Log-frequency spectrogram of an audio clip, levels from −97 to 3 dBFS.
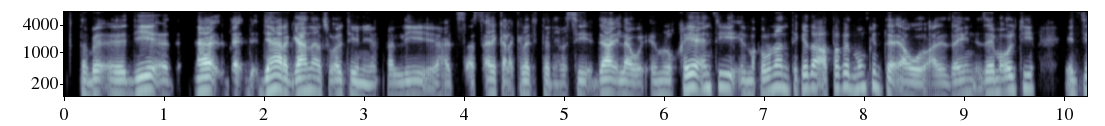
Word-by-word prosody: طب 130 0 -2
آآ 125 -1 0
دي 140 +6 +3
د - - -2 0.3
ده - - +9 0.3
د - - -8
دي 145 - +7
هارجعنا 140 -2 +6
لسؤال 125 0 -2
تاني 110 -5 -5
خليه 115 +3 -5
هاس - - -7
هاسألِك - - -2
على - - -1
الأكلات - - -4
التانية، 105 - -9
بس 105 - -3
ي 120 - -5
ده 130 -1 +5
لو 115 -3 0
الملوخية 120 +9 +1
أنتِ 170 +1 -5
المكرونة 140 -1 -2
أنتِ 150 -4 -7
كده 165 +2 +1
أعتقد 165 +1 0
ممكن 170 +3 -5
ت - - -5
أو 110 -2 +1 0.2
زي 120 +3 -3
زي 130 +1 -1
ما 130 - -3
قُلتِ، 150 +3 -1 0.4
أنتِ 125 +4 -5
130 Hz, 200 wpm, -25 LUFS, 120-155 Hz, 0.4 s, ده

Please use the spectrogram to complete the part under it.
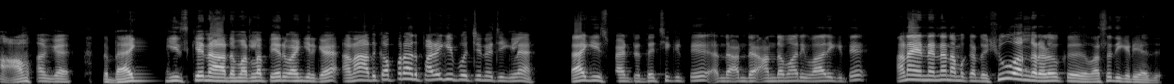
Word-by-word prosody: ஆமாங்க. 145 -1 -2 0.4
இந்த 125 - -6
பேகீஸ்‌க்கே 160 +5 +1
நான் 170 -2 +9
அந்த 160 0 0
மாரில்லாம் 165 +2 +1
பேர் 175 +1 +3
வாங்கிருக்கேன். 165 +1 +1
ஆனா 180 +6 +2
அதுக்கப்புறம் 220 +6 -1
அது 235 - -1
பழகி 230 +3 +2
போச்சுன்னு 205 -2 -4
வச்சுக்கோங்களேன். 165 -1 -4 0.4
பேகீஸ்‌ 180 -6 +2
பேன்ட்‌ட 150 -2 -4
தைச்சுக்கிட்டு, 165 +1 -7 0.2
அந்த 150 +1 -6
அந்த 150 0 -7 0.2
அந்த 155 +1 -4
மாதிரி 165 -1 -4
வாரிக்கிட்டு 165 +4 -4 0.4
ஆனா 225 - +6
என்னன்னா 205 0 +3
நமக்கு 180 -3 -3
அந்த 150 -1 -4
ஷூ 245 - -3
வாங்குற 200 -7 +4
அளவுக்கு 170 -2 0 0.2
வசதி 160 +3 -4
கிடையாது. 105 -6 -5
165 Hz, 160 wpm, -23 LUFS, 155-185 Hz, 0.4 s, நான்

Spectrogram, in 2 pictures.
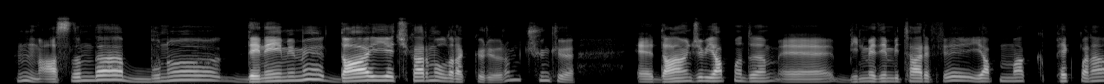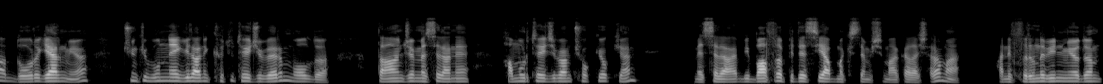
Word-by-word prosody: Hımm, 165 -6 -9
aslında 185 - +3
bunu 180 +9 -4
deneyimimi 165 - +5 0.2
daha 165 +5 +11
iyiye 190 0 +3
çıkarma 175 +2 +1
olarak 145 -7 -2
görüyorum 110 - -8
çünkü, 185 -2 -8 0.6
eee, 120 -2 0
daha 145 +3 +6
önce 165 +1 -4
bir - - -1
yapmadığım, 155 -1 -1
eee, 120 +1 -1
bilmediğim 140 +5 -4
bir 145 - -7
tarifi 145 -3 -1 0.3
yapmak 155 +3 -3 0.3
pek 155 0 -5
bana 165 -4 -3
doğru 135 +3 -3
gelmiyor. 150 +1 +3 0.3
Çünkü 175 -1 -8
bununla 165 +1 -1
ilgili, 160 0 +2
hani, 155 +1 +3
kötü 180 - -16
tecrübelerim 150 +3 -2
oldu. 120 -7 -6 0.5
Daha 135 +2 +2
önce, 145 +1 -4
mesela, 145 0 -2
hani, 140 0 -4 0.3
hamur 150 +3 -5
tecrübem 145 -1 -2
çok 145 +1 -11
yokken, 155 +2 -7 0.6
mesela, 125 -1 -2
bir 135 -3 -10
Bafra 140 +3 +4
pidesi 145 0 -3
yapmak 125 -4 +1
istemiştim 115 +1 -7
arkadaşlara 110 -2 -4
ama, - - -6 0.3
hani, - - -7
fırını 140 +3 -3
bilmiyordum. 145 -1 -1
145 Hz, 135 wpm, -25 LUFS, 135-165 Hz, 0.6 s, daha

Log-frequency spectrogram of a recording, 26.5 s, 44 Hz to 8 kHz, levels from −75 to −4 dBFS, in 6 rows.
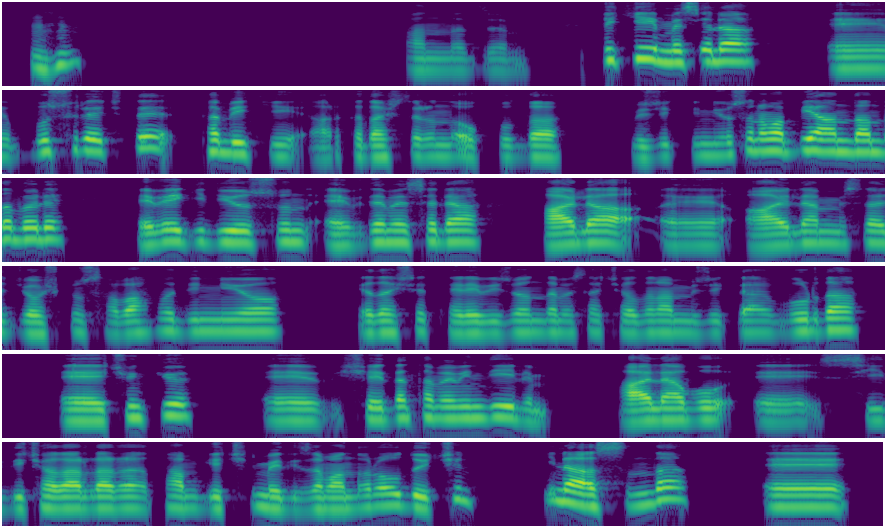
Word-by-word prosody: Hı - - -8
hı. 170 +8 -7 1.6
Anladım. 120 -1 -12 0.3
Peki, 225 +2 +2
mesela, 200 +1 +4 0.3
eee, 135 0 -3
bu 180 - +1
süreçte 195 +4 0
tabii 165 -4 +2
ki, 135 -4 -9
arkadaşlarınla 130 +3 -4
okulda, 130 0 -1 0.3
müzik 135 +3 -10
dinliyorsun 150 +6 -5
ama 185 -2 +5
bir 200 - +5
yandan 180 -1 +5
da 185 -1 +3
böyle, 185 0 +2 0.3
eve 155 +5 +3
gidiyorsun. 155 0 -1
Evde 130 +4 0
mesela 155 0 +2 0.3
hâlâ, 140 +3 +5
eee, 125 0 -5
ailen 130 +5 +2
mesela 145 0 -3
Coşkun 130 +1 -4
Sabah 130 +1 -3
mı 150 -2 -6
dinliyor? 145 0 -1 0.4
Ya 130 - -3
da 140 - +1
işte 135 +2 -9
televizyonda 130 +1 -3
mesela 135 +1 -9
çalınan 135 +1 -4
müzikler 130 0 -7
burada, 155 +2 +1 0.4
eee, 130 0 +4
çünkü, 175 +4 -1 0.3
eee, 130 -1 -1
şeyden 145 +1 0
tam 160 0 -2
emin 155 0 +1
değilim. 155 -7 0 0.3
Hâlâ 135 +2 +5
bu, 140 +1 -2
eee, 125 -1 -7
CD 135 0 -8
çalarlara 135 0 +3
tam 135 -2 -3
geçilmediği 135 -1 -3
zamanlar 130 +3 0
olduğu 160 -2 +2
için 205 - -2 0.3
yine, 200 -3 +6
aslında, 165 +9 +4 0.4
eee, 150 -1 +4
140 Hz, 135 wpm, -24 LUFS, 130-160 Hz, 1.6 s, yine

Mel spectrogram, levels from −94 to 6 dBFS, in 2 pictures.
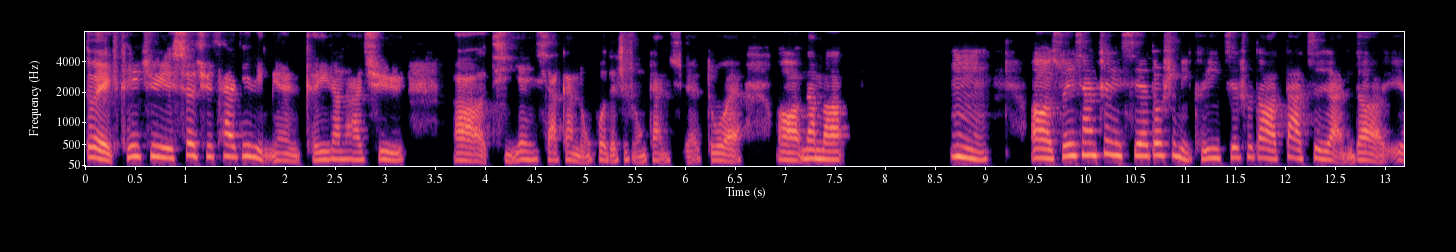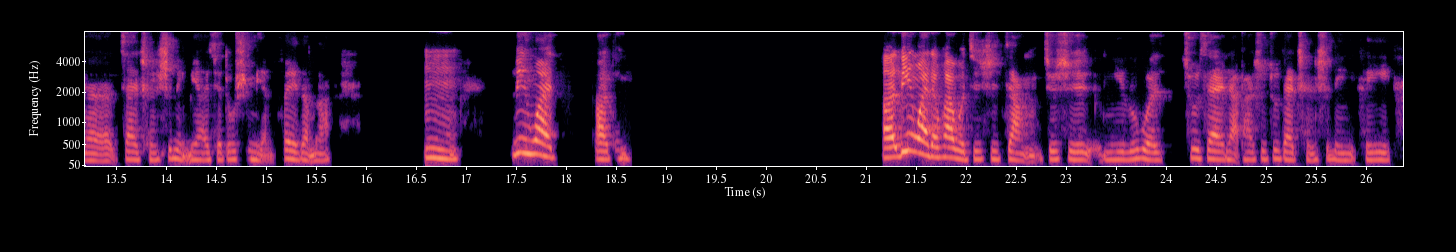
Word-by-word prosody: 对， 200 -8 +6
可 220 - -4
以 240 - +3
去 235 -3 +2
社 260 +6 +4
区 240 0 +1
菜 245 -1 +2
地 250 +1 -1
里 215 -6 -2
面 150 -4 -4
可 160 - -2
以 175 +1 0
让 180 0 -2
他 175 -2 -3
去， 170 -1 0 0.4
啊， 160 -1 +1
体 145 - -3
验 175 +1 -3
一 170 - -6
下 - - -3
干 165 -3 -4
农 120 - -7
活 175 - -5
的 135 - -6
这 170 - -2
种 - - -9
感 160 -1 -6
觉， 185 +3 -10
对， 155 -3 -2 0.4
啊， 165 -1 +3
那 200 0 +2
么 180 -2 +3 1.1
嗯， 205 -8 +1 0.4
哦， 205 0 +5
所 200 +5 -1
以 260 - +5
像 270 0 +3
这 285 +1 0
一 265 - +3
些 255 0 +1
都 270 +1 +1
是 260 -1 -2
你 195 -7 -1
可 185 - -8
以 205 +1 -1
接 220 +2 -4
触 225 +1 -7
到 210 -3 +1
大 215 -4 0
自 195 +1 -4
然 175 -2 -3
的， 165 -3 -2
也 160 - -7 0.3
在 175 -2 -2
城 165 0 -4
市 195 - +1
里 195 - -3
面， 170 - -5
而 160 - -5
且 170 0 -7
都 175 +1 -7
是 180 0 -1
免 170 - -6
费 185 -2 0
的 165 -1 -4
嘛。 150 +3 -6 0.9
嗯， 205 -3 +1 0.5
另 305 +1 +4
外 275 -5 +8 0.4
啊 180 - +3
嗯 185 +1 -8 2.5
呃， 215 +1 +10
另 350 +9 +8
外 300 -4 +10
的 230 -2 +5
话 220 -1 +8
我 190 -4 +1
就 180 +1 -4
是 180 0 -3
讲， 160 -8 -3
就 180 - -3
是 175 -2 0 0.2
你 170 - -6
如 175 +3 -4
果 190 -3 0 0.3
住 205 - -3
在 185 -2 +3
哪 170 -1 -3
怕 170 -1 -8
是 180 +1 -7
住 190 - -7
在 170 -2 0
城 160 -1 -5
市 - - -2
里， 170 -3 -7
你 155 - -8
可 165 - -10
以 165 0 -5
185 Hz, 225 characters per minute, -22 LUFS, 170-220 Hz, 2.5 s, 呃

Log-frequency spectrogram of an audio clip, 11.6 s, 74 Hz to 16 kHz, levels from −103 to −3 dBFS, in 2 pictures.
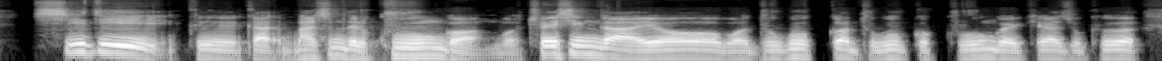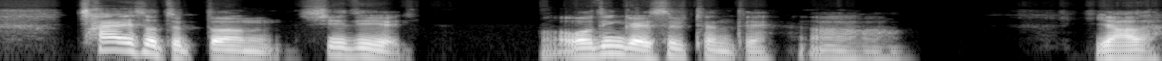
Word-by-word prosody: CD 165 -6 +3
그 100 -3 -2
그러니까 - - +1
말씀대로 105 +2 -1
구운 125 -1 +2
거. 70 - +1
뭐 80 -1 -9
최신가요, 130 -9 +4 0.3
뭐 90 0 -2
누구 105 +4 -2
거, - - -1
누구 100 +2 -4
거 95 - -7
구운 110 +1 -5
거 100 - +2
이렇게 95 +3 -4
해 - - +1
가지고 95 -2 -7
그 105 +2 0 0.5
차에서 185 -7 +3
듣던 100 -4 -2
CD 120 -4 -3 0.7
어딘가 140 +2 +1
있을 120 -4 0
텐데. 90 -4 -9 0.2
아. 90 -3 -15 1.0
야. 100 -2 +1
105 Hz, 275 characters per minute, -16 LUFS, 95-125 Hz, 1.0 s, 최신가요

